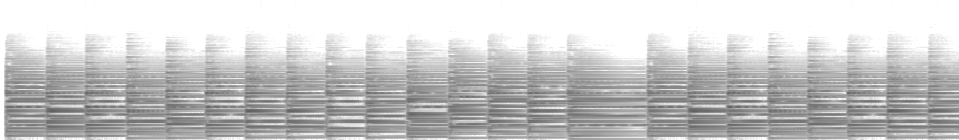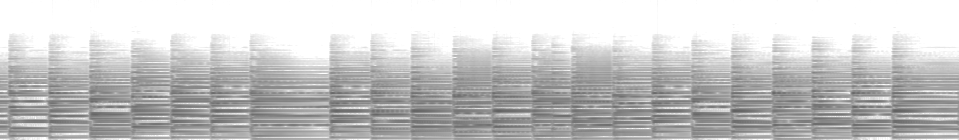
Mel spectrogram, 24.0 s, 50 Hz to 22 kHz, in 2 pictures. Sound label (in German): tenor; Ref. Gesangbuch; RG 693: Bei dir, Jesu, will ich bleiben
